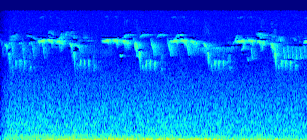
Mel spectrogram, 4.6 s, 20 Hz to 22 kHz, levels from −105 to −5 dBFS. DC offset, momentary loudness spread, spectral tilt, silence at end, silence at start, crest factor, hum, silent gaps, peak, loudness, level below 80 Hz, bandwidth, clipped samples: under 0.1%; 6 LU; -2 dB/octave; 0 s; 0 s; 14 dB; none; none; -34 dBFS; -51 LUFS; -54 dBFS; 16 kHz; under 0.1%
